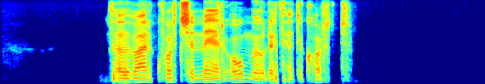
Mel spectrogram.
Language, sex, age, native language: Icelandic, male, 30-39, Icelandic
